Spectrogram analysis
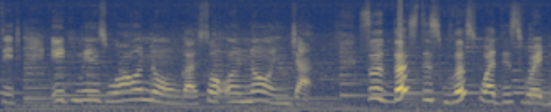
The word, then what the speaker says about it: ononja: Ononja. Ononja is spelled as O.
